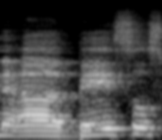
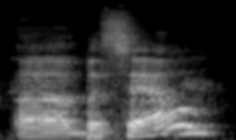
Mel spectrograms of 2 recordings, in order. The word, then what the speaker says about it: Basel: So they bought I don't think you're saying that right. – Sandoz? – No, Basel. – Basel? – Say it like you're from Switzerland. – Basel. – Oh, wait, no. – Yeah. – You sound like a Viking.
